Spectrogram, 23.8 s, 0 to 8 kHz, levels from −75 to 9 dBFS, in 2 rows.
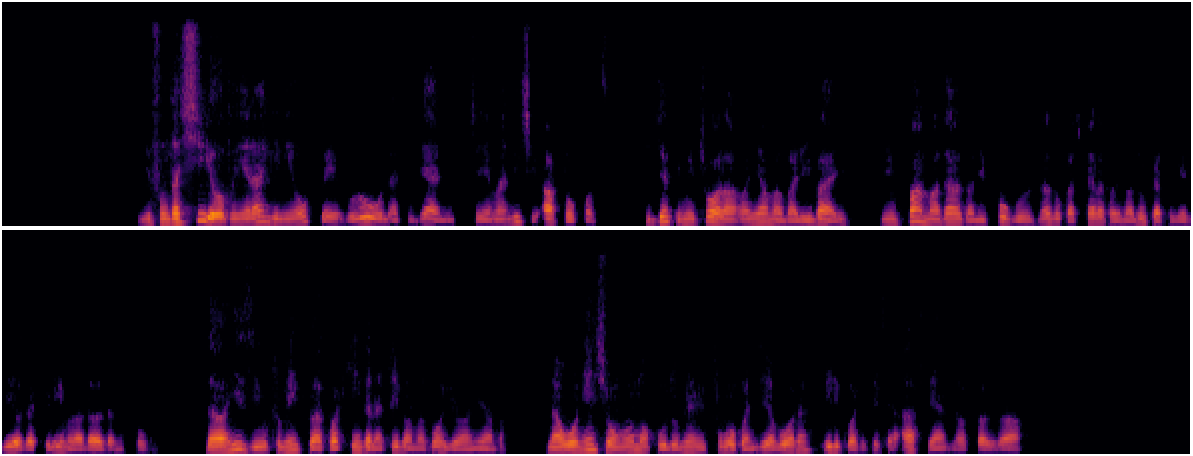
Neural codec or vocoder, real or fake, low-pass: codec, 24 kHz, 0.5 kbps, DualCodec; fake; 7.2 kHz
